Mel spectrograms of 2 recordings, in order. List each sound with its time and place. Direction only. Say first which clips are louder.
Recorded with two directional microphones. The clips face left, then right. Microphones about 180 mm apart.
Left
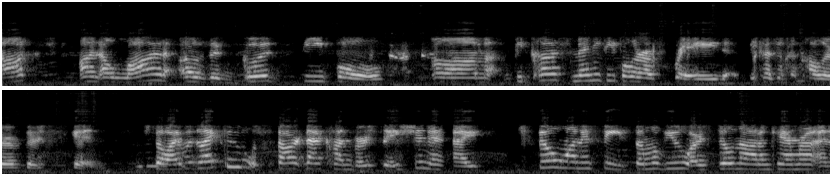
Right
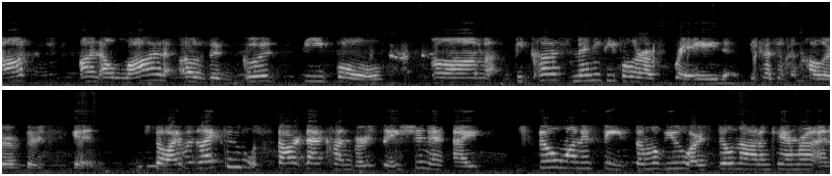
0.0 s telephone: left 1 dB; 50° left (ahead or behind)
0.8 s a man's voice: left 3 dB; 45° left (ahead or behind)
